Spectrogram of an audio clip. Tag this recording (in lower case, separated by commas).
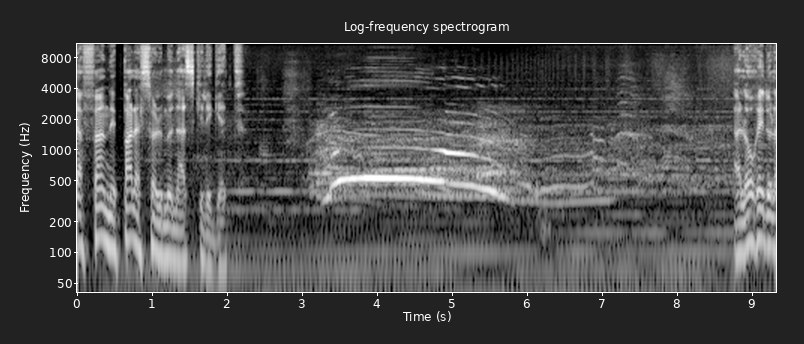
lions growling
